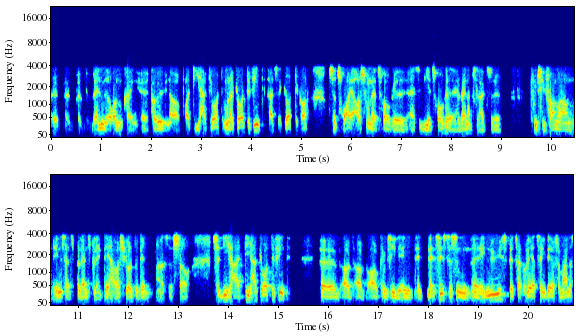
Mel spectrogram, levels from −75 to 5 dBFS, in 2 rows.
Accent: native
